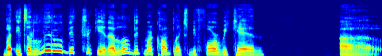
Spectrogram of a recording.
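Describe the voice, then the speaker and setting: A man's voice: high voice, very animated, moderate pace, warm tone, no echo, dull audio. A man hosting a live online show, delivering an earnest, rambling political commentary monologue full of restarts. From Philippines.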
